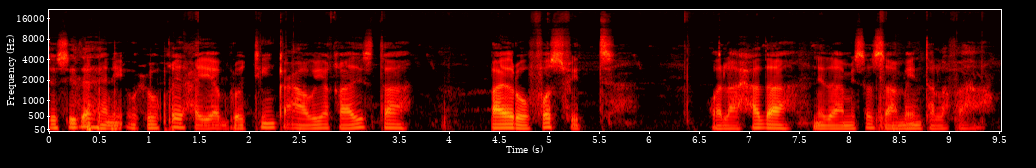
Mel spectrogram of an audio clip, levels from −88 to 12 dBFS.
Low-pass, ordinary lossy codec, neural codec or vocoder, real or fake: none; none; vocoder, 44.1 kHz, 128 mel bands every 512 samples, BigVGAN v2; fake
